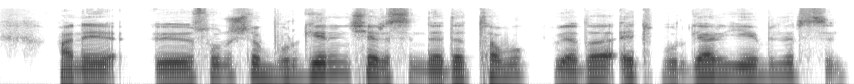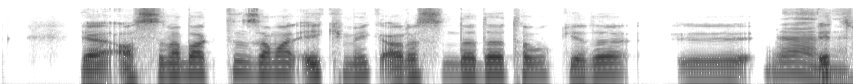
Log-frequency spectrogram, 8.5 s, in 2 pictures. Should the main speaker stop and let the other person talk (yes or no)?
no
